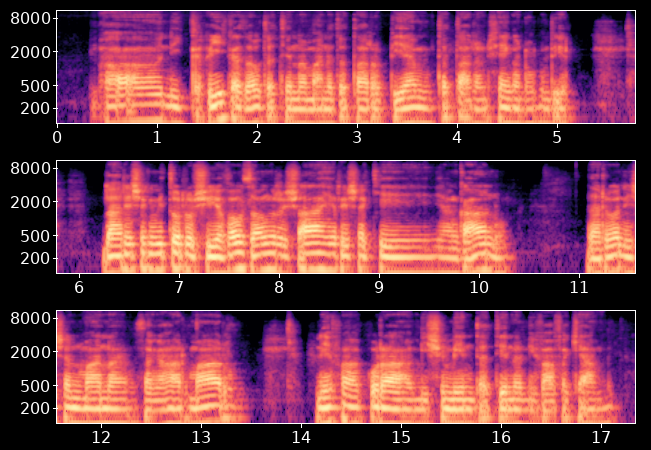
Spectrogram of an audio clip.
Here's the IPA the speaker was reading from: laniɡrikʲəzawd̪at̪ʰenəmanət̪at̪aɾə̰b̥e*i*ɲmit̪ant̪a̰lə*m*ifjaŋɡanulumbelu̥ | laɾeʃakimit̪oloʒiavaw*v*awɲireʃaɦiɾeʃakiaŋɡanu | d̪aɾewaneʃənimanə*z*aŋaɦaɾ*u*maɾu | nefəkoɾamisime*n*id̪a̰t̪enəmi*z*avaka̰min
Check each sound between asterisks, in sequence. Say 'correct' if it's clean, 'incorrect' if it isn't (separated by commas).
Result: incorrect, incorrect, incorrect, correct, correct, correct, incorrect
